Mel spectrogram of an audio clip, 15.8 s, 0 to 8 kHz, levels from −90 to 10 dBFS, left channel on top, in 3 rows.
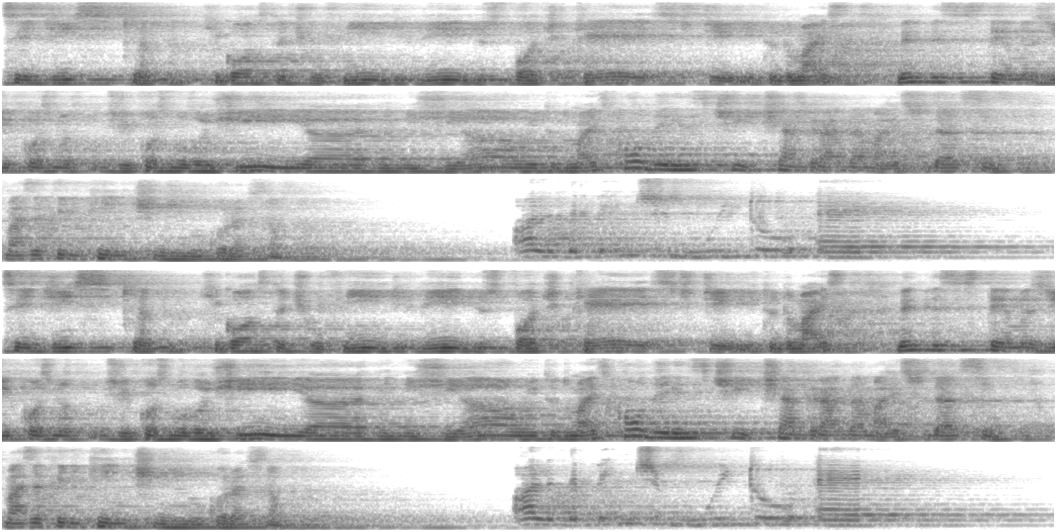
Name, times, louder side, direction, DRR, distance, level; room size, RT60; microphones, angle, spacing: voice 1, 0.0-12.0, right 1 dB, 30° right, 2 dB, 1.1 m, -26 dB
voice 2, 13.1-14.8, right 2 dB, 55° right, 1 dB, 3.5 m, -36 dB
27.5 x 25.5 x 7.9 m, 2.6 s
head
